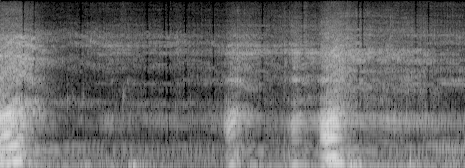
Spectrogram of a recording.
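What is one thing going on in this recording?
A small model car engine revs in sharp, whining bursts.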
